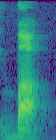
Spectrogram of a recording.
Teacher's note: دونوں ہونٹوں کے ملنے سے یہ با ادا ہوتی ہے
